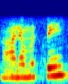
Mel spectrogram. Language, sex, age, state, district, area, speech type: Hindi, female, 18-30, Madhya Pradesh, Harda, urban, conversation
